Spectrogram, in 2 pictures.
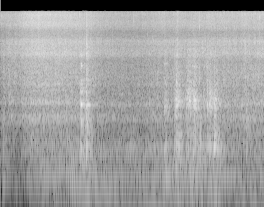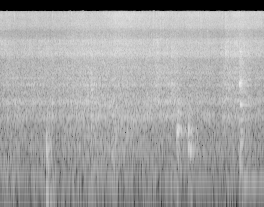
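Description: Diced raw boneless chicken sizzling steadily as it goes into hot oil in a steel pan, the sizzle swelling just after it lands. The chicken is then stirred, with a few short scrapes and knocks of the spoon against the pan.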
